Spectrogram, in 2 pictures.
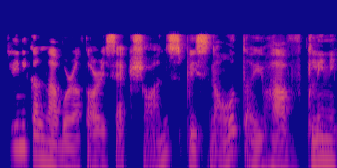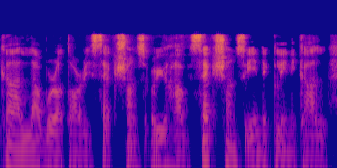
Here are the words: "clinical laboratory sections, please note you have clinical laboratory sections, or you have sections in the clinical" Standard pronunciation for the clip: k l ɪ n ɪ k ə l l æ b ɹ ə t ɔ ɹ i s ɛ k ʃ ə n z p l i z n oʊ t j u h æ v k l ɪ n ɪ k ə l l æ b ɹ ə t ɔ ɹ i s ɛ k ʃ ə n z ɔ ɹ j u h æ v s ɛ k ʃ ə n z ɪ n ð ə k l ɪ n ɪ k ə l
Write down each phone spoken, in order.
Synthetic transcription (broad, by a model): k l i n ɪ k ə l l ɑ b ɹ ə t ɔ ɹ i s ɛ k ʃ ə n s p l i s n oʊ t j u h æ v k l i n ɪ k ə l l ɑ b ɹ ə t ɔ ɹ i s ɛ k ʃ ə n s ɔ ɹ j u h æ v s ɛ k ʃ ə n s ɪ n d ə k l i n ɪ k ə l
